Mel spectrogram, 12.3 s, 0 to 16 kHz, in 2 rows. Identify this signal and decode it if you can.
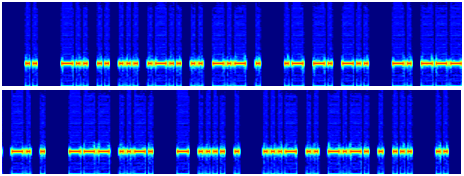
Morse code, heard as a keyed tone, about 25 wpm, 1000 Hz. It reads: I DISLIKE AND NONE OF THE VICES I
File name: qotdfiles / 25wpm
